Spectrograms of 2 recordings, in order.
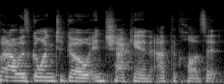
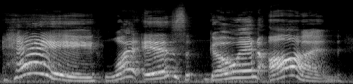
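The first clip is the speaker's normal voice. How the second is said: higher, very slow, drawn-out greeting; drawn-out hey; 7 semitones higher, 4 dB louder, much slower than usual. Retold or imitated. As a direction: stretch it like you smell trouble. Confronting volunteer in closet.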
